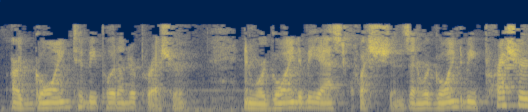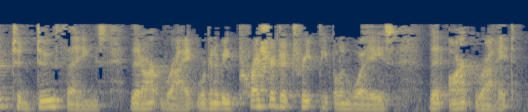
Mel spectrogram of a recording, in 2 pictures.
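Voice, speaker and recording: A man preaching a sermon, asking rhetorical questions and repeating phrases for emphasis. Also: low-pitched. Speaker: pastor. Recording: roomy, dull lo-fi sound.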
